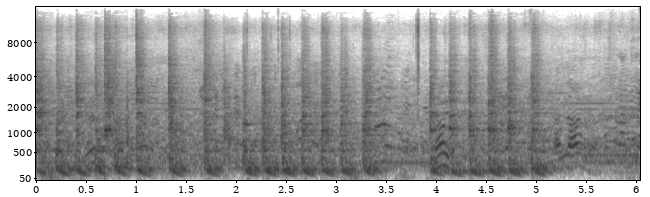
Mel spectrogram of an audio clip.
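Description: Thavil drums beaten in a fast, driving rhythm of many strokes a second, the processional drumming of a Tamil temple band.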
